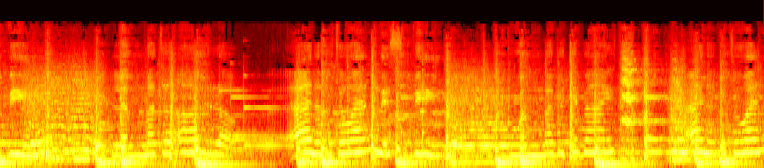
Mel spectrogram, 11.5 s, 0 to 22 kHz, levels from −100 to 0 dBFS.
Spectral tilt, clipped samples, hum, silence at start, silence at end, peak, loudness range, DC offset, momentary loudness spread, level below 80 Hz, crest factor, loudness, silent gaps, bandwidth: -6 dB/octave; under 0.1%; none; 0 s; 0 s; -2 dBFS; 1 LU; under 0.1%; 5 LU; -32 dBFS; 16 dB; -19 LUFS; none; 13 kHz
